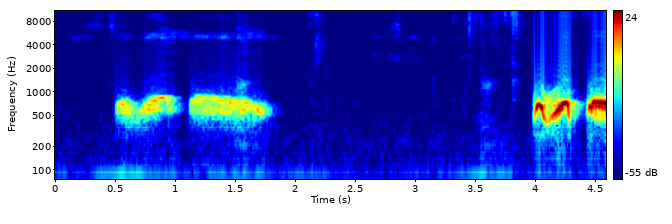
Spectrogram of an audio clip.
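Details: Spotted dove used to stimulate birds: two soft, rough coos, then a long silence, then a wavering, bending coo at the end.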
